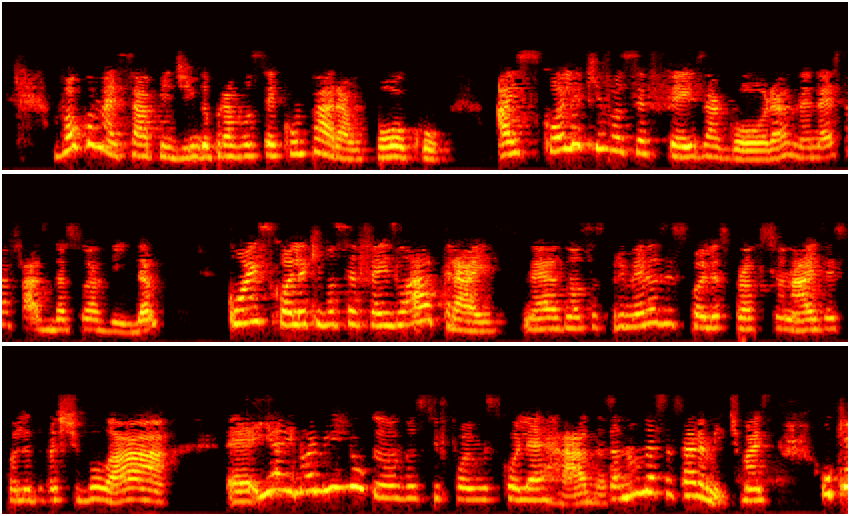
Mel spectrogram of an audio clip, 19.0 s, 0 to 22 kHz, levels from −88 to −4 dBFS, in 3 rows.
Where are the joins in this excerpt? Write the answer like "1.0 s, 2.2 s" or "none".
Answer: 17.2 s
